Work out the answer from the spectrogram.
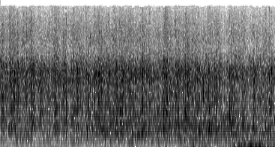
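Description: Crowd applauding at a bullfight while matador Paco Ureña performs, a loud, unbroken roar of many hands clapping at a constant intensity.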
